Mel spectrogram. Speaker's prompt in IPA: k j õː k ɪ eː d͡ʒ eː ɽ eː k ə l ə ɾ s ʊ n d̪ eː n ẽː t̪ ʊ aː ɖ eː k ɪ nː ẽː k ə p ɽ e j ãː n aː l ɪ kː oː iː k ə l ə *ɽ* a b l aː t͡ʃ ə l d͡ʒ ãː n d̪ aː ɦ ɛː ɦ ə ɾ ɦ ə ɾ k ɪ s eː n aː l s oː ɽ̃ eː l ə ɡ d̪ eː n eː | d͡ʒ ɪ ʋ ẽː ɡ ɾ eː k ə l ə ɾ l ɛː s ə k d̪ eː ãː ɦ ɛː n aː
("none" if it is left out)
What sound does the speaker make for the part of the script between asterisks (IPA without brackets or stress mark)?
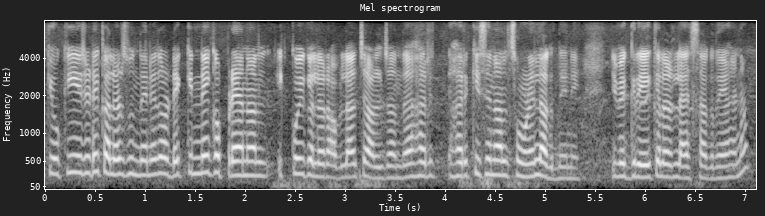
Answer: ɾ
